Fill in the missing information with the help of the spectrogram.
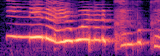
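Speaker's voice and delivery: high, loud wailing lament with a laugh; hammed-up wail of woe; mock wail. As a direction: cry out at her fate, half laughing. Mother-in-law wails at her fate.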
